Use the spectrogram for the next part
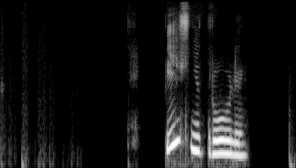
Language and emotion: Russian, sad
